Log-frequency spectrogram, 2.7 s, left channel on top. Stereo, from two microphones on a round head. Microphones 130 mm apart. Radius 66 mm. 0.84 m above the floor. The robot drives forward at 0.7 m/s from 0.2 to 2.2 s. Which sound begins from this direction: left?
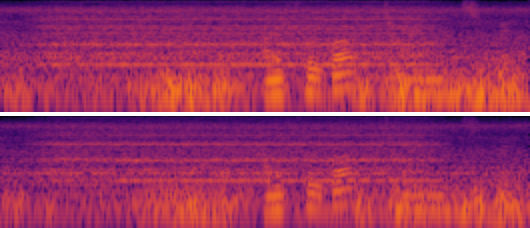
A man speaking, at 1.3 s.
